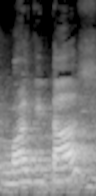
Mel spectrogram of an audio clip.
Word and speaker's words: Marghitas: We're at LFA 158, Chandler, Arizona with Paul Marghitas.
